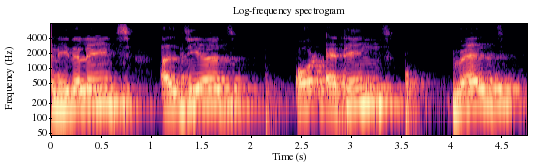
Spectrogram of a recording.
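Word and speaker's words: Algiers: तो जो name of proper nouns है साथियों, उसके अंदर यूनाइटेड स्टेट्स की बात की, फिर नीदरलैंड्स, फिर अल्जीयर्स। इसके अंदर आर क्या रहेगा साथियों? साइलेंट रहेगा।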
